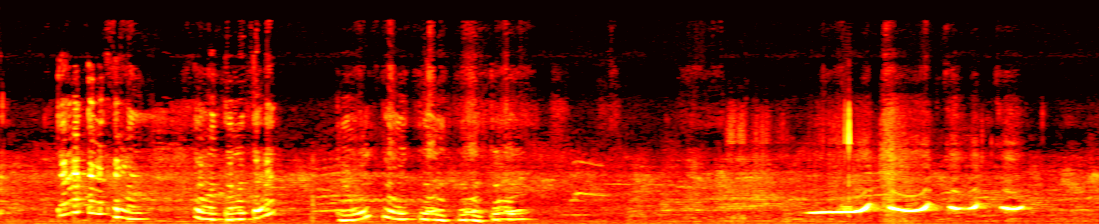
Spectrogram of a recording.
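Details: A talking rose-ringed (ringneck) parakeet clearly says the hoarse, nasal phrase "Mian Mithu chori khani hai" in quick bursts, then gives four short, rising whistles.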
